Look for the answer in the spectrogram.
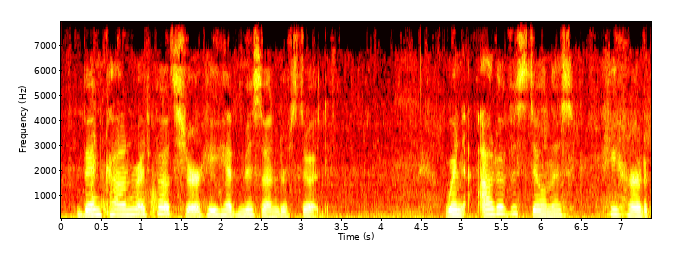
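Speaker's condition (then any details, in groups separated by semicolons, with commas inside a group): Cerebral palsy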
